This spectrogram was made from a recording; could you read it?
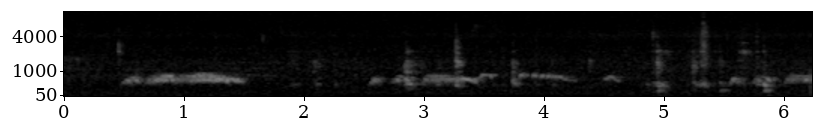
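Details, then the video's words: Spotted dove kept as a decoy bird, cooing eagerly and often to provoke wild doves. A long, low, mellow coo comes first, then a run of shorter throaty coos in broken phrases with a few faint clicks. "Chim Cu Mồi Gù Thúc Bổi Nghe Hăng Nên Và Rất Siêng Gáy"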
